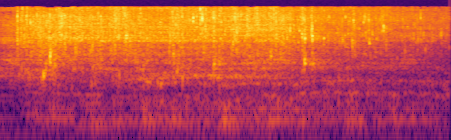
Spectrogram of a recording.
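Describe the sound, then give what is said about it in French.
Tap water runs into a bathroom sink as a toothbrush loaded with toothpaste is rinsed under the stream, giving a continuous, even rushing splash with no voices. “Vampire attrape sa brosse à dents dans son verre à côté de l'évier, presse fort le tube de dentifrice pour en étaler une petite noisette, puis il passe le tout sous l'eau avant de le mettre dans sa bouche.”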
